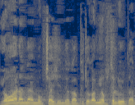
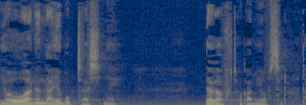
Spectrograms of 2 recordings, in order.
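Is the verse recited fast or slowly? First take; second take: fast; slowly. First: The verse is recited quickly. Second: The verse is recited slowly and quietly.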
